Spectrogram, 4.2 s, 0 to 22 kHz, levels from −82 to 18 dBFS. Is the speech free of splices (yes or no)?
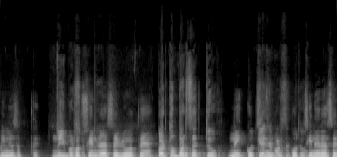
yes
